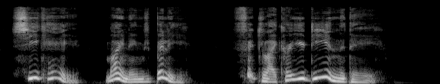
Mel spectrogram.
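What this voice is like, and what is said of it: Posh English accent, Scottish Doric words. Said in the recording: “accent was akin to that of a Colin Frost or a Hugh Grant or even a Benicol Cumberbunny, yet the words he was using were definitely Scottish, more specifically Doric.”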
